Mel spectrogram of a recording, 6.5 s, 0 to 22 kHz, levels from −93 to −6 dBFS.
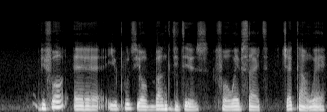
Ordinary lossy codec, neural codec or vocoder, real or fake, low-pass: none; vocoder, 22.05 kHz, 80 mel bands, Vocos; fake; 9.9 kHz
